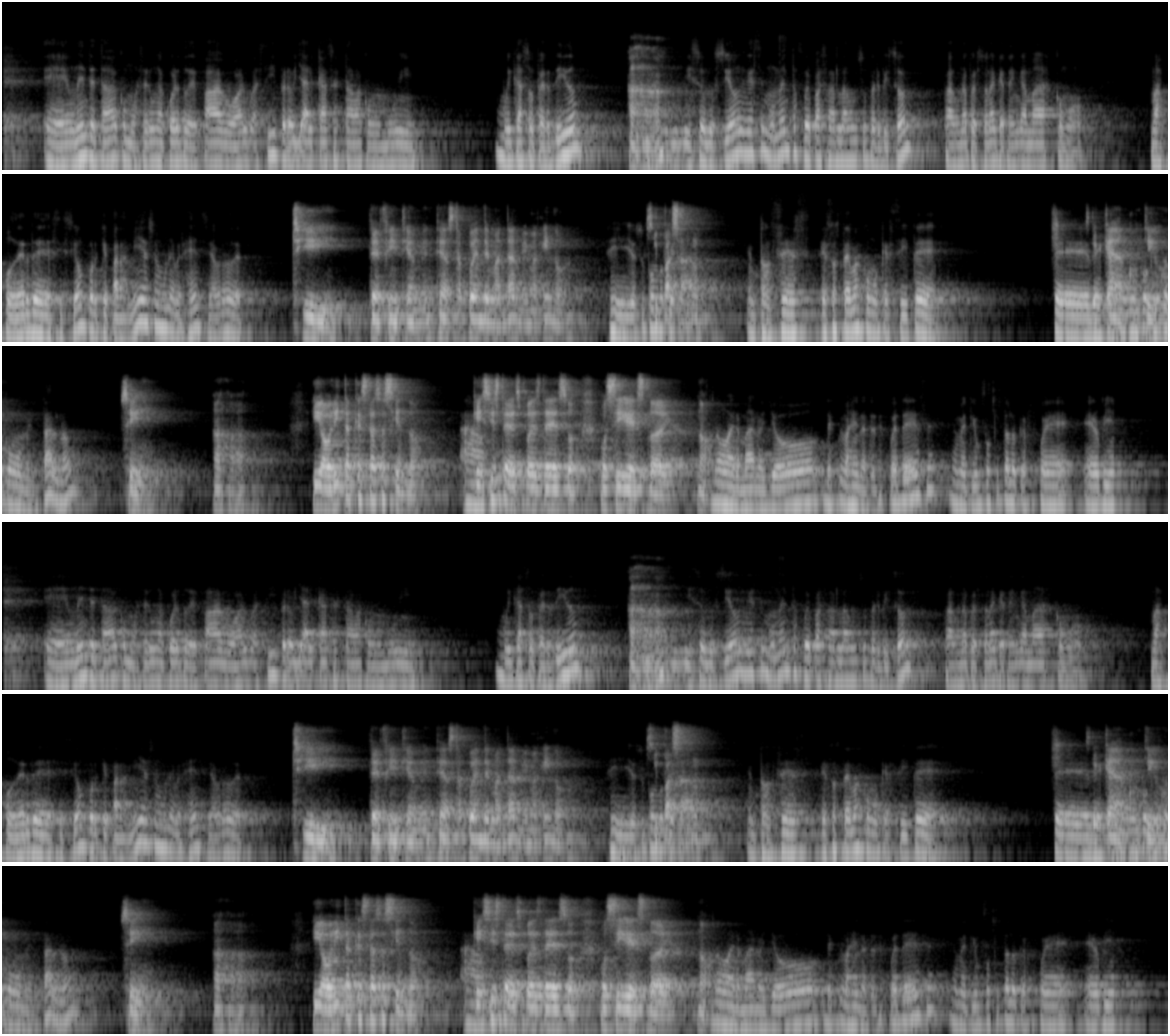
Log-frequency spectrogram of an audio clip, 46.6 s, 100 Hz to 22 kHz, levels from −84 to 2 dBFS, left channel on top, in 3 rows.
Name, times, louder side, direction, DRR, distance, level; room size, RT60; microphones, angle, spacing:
voice 1, 0.5-5.6 6.6-7.8 8.4-12.1 12.6-14.4 15.3-18.8 23.6-24.8 25.5-28.0 29.6-32.2 37.2-37.8 40.5-45.9, left 4 dB, 90° left, 12 dB, 0.5 m, -29 dB
voice 2, 8.3-8.8 19.4-20.0 20.4-23.2 24.1-24.8 29.5-29.6 30.2-31.1 32.7-33.1 33.9-34.3 35.2-36.7 37.4-40.5, left 1 dB, 30° left, 6 dB, 1.0 m, -26 dB
28.5 x 12.0 x 3.5 m, 2.1 s
head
